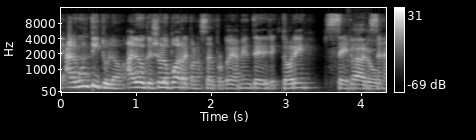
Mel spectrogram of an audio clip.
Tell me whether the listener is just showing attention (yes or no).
no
